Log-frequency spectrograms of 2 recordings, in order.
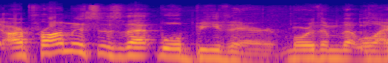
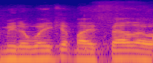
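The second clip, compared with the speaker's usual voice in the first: ordinary talk, nothing marked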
